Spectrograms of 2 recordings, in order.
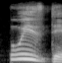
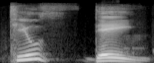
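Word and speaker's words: Tuesday: ভেঙে তো বললাম সানডে সানডে, মানডে মানডে, আমরা যেটা পড়তাম টুইসডে হ্যাঁ এটা পরিবর্তন হবে টিউসডে টিউসডে, ইউজ না টিউসডে ডে, আপনি বলেন দেখি মিজানুর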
